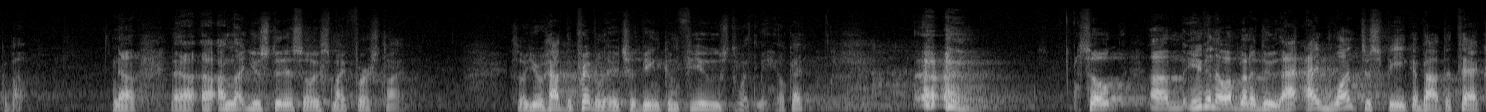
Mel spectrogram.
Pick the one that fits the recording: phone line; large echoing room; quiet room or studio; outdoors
large echoing room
